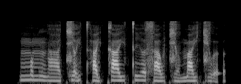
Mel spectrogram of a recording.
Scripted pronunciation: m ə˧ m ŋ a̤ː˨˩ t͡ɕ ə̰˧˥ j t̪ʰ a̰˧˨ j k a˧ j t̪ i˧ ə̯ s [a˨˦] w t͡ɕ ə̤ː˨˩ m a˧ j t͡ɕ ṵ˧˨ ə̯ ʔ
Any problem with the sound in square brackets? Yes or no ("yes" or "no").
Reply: no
